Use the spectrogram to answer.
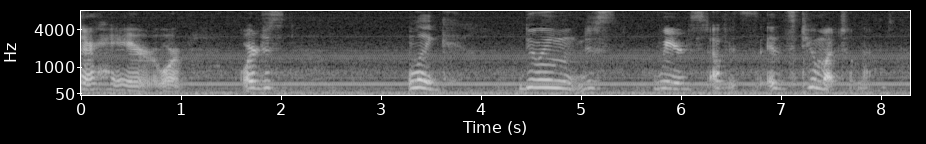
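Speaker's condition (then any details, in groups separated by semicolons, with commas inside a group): Cerebral palsy; able to talk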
